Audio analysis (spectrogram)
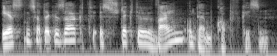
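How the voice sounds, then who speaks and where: An actor playing a sly, cheeky peasant man in a radio play, with a drawn-out delivery. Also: mid-range voice, very animated, creaky, breathy edge, full character voice. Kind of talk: German radio play acting.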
